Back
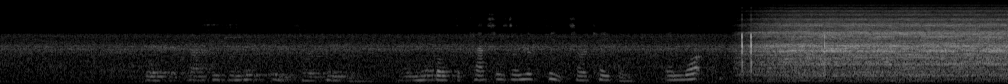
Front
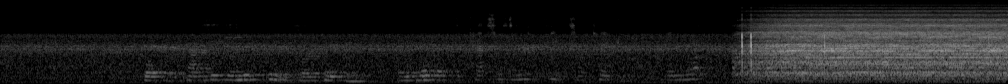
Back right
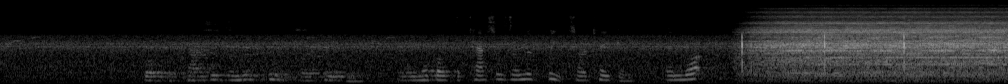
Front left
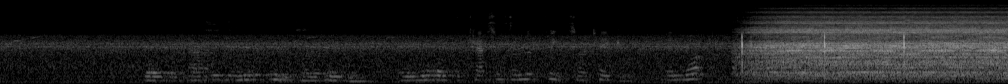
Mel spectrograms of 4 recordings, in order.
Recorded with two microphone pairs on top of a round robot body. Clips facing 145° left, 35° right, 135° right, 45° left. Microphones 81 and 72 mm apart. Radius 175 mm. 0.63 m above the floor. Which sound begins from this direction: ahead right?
A woman speaking, at 1.4 s.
